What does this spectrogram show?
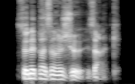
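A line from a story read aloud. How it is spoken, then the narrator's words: Curt retort. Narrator (French): répliqua sèchement le professeur Pareja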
